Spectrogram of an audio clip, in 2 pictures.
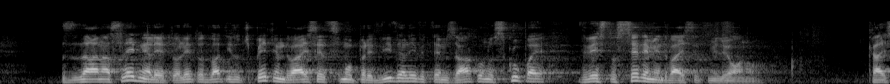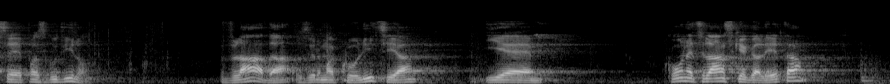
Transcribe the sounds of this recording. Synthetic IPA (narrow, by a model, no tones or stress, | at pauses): zanasleːd̪nʲjɛleːt̪ɔleːt̪ɔd̪ʋaːt̪is̬ɔt͡ʃpeːt̪ind̪ʋajsɛt̪smɔpɾɛd̪ʋiːd̪ɛliʋət̪eːmzaːkɔnuskupajd̪ʋeːst̪ɔseːd̪ɛmind̪ʋajsɛt̪miljo̰ːnɔ̰w | kajsɛjɛpazɡɔd̪iːlɔ̰ | ʋlaːd̪aɔ̰ziɾɔmakɔalit̪sija | jɛ | kɔːnɛt̪slanskɛɡaleːt̪a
